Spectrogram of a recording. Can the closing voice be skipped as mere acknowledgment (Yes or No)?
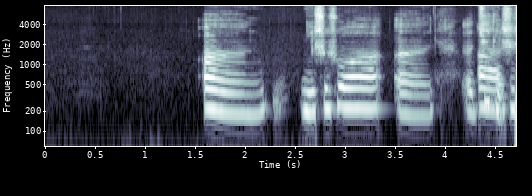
No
